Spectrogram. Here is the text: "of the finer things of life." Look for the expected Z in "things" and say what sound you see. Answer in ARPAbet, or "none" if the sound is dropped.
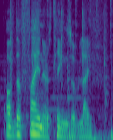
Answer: Z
